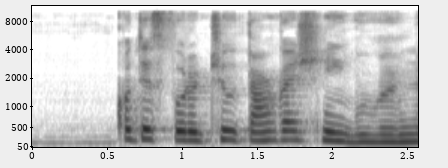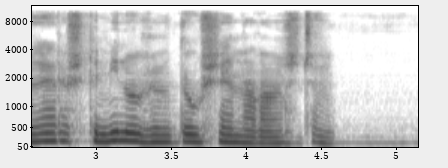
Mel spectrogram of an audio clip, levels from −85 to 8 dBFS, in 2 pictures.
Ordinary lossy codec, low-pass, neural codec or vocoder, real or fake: none; 9.9 kHz; autoencoder, 22.05 kHz, a latent of 192 numbers a frame, VITS, trained on one speaker; fake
